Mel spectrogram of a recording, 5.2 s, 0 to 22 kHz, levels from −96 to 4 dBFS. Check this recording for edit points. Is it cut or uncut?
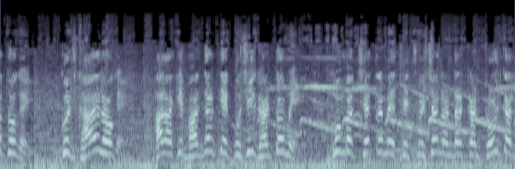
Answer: cut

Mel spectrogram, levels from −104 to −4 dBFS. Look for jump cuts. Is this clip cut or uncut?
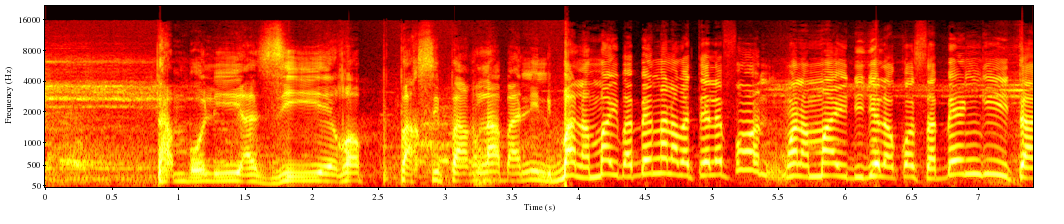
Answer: uncut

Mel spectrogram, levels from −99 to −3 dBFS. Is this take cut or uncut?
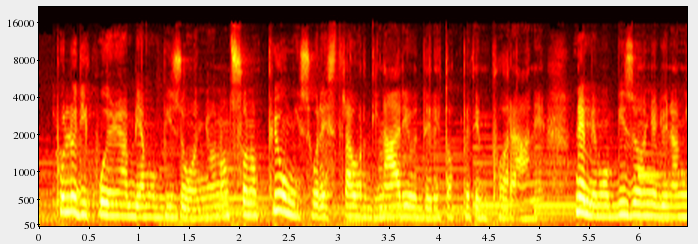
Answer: uncut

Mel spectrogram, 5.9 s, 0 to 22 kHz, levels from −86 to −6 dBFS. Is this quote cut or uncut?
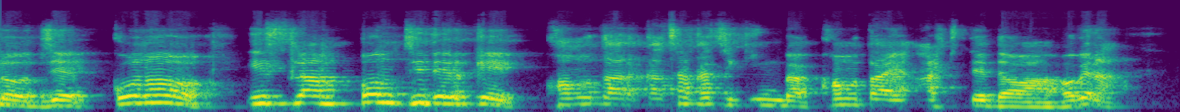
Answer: uncut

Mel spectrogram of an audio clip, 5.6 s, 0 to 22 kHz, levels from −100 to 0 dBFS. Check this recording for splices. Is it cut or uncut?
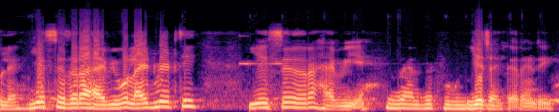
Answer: uncut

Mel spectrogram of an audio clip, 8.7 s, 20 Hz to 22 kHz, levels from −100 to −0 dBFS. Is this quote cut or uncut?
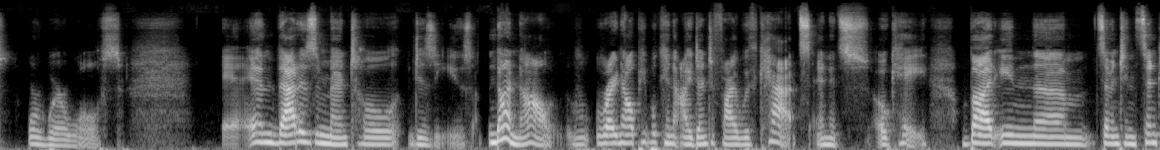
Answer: uncut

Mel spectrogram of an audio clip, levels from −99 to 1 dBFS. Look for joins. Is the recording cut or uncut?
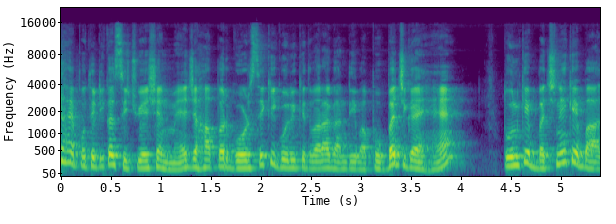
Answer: uncut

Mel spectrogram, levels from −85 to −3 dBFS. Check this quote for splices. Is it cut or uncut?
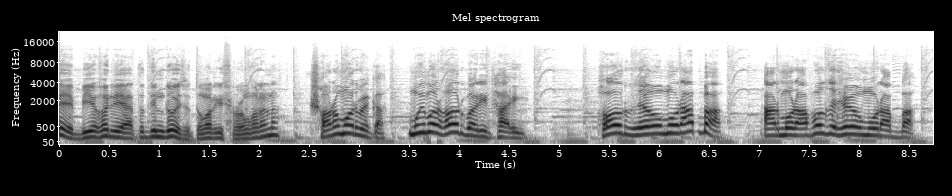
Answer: uncut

